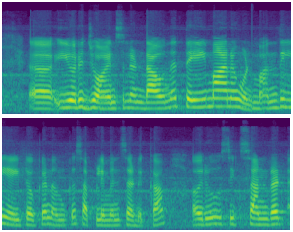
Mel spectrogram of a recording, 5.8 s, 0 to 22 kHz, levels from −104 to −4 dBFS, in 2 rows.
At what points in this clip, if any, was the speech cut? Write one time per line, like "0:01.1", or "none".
0:02.5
